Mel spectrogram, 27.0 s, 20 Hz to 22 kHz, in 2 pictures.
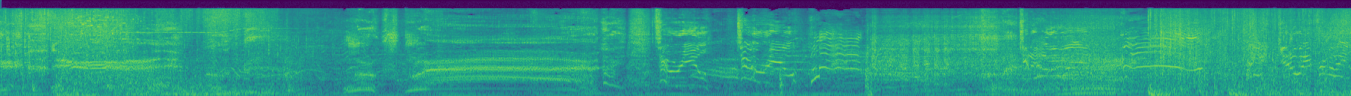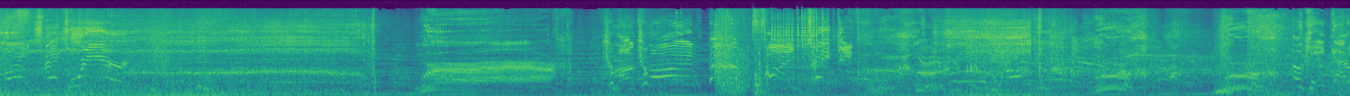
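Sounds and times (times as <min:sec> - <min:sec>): cartoon monster crying out: 0:14.2 - 0:19.2.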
